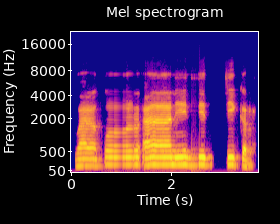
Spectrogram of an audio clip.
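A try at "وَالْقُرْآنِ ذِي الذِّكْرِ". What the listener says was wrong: Bukan jijik. zikr keluar lidahnya. Zikr keluar. Udah keluar lidahnya belum? Zikr. Zikr. Mana lidahnya? Keluarin. Zi. Zi. Masih sembunyi. Keluarin.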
